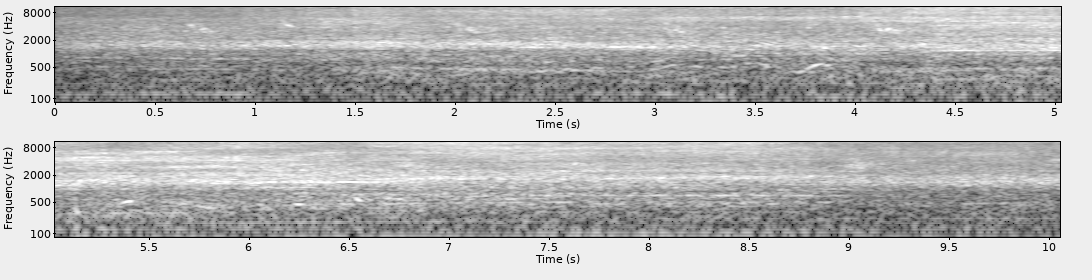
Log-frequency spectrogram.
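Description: Scooters buzz past on a street.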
